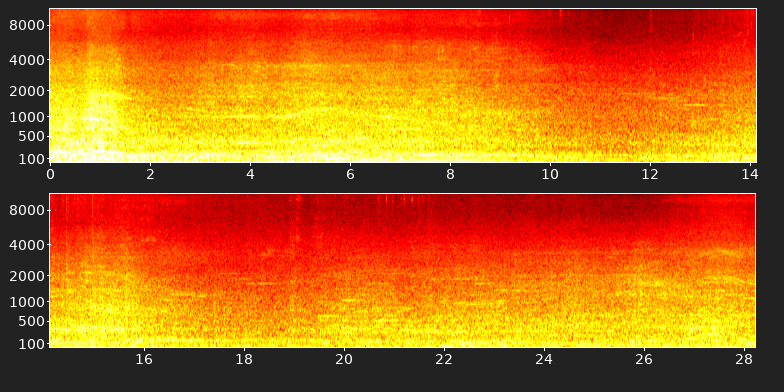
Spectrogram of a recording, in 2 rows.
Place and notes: Xingzhu St., East Dist., Hsinchu City - Railways
In the railway level road, Traffic sound, Train traveling through
Zoom H2n MS+XY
